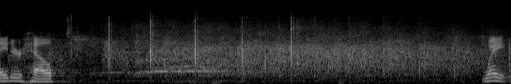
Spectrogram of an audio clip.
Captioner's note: audience cheering and applauding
